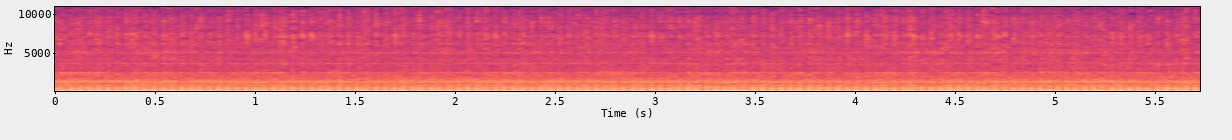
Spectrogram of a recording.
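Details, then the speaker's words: John Deere LX178 with a liquid-cooled Kawasaki twin, run on a rainy day: steady, lumpy, heavy-rich chug while the carburetor floods and pours fuel onto the muffler. It had quit when slowed down. Carburetor flooding. "all right it runs the engine's great it's flooding over something terrible actually leaking fuel right out onto the muffler"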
